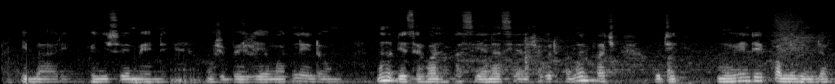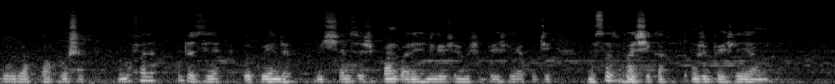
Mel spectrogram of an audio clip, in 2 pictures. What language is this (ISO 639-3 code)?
ndc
